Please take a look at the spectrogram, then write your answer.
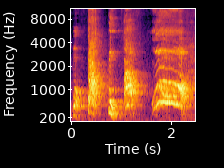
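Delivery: loud percussive taps into high yell; imitated knocks and yelp. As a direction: act out hammering, then a pained cry. Menirukan ketukan alat dan jeritan. (tiruan bunyi ketukan lalu jeritan)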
